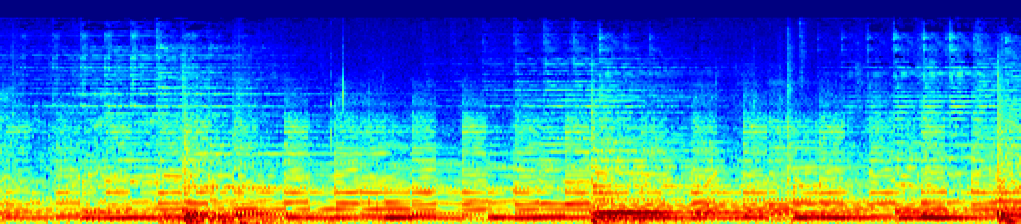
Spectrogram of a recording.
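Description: Background drama score: sustained low notes with plucked string notes over them, the chord shifting a couple of times.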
